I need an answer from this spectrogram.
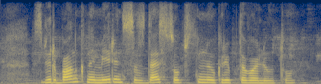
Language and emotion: Russian, neutral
